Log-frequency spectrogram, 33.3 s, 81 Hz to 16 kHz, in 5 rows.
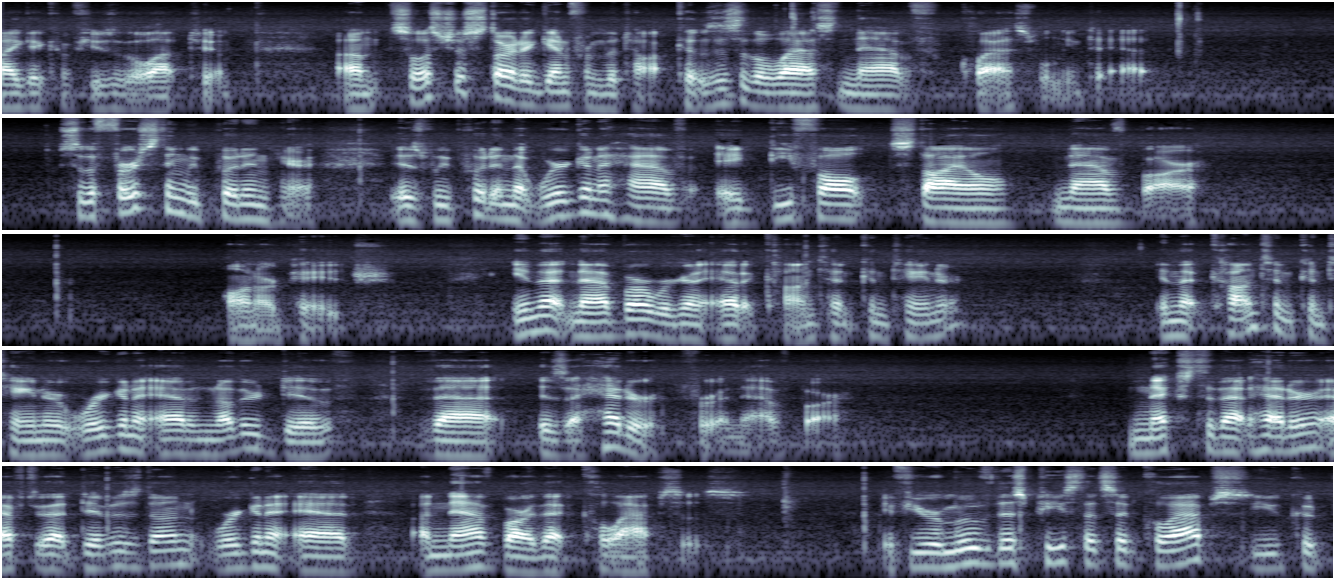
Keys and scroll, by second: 4.0 super+Tab, 6.0 super+Tab.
